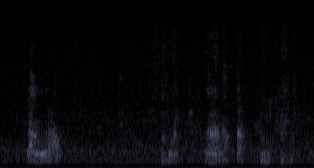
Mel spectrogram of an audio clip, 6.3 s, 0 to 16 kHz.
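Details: Indoor play between dogs: Casey, a 4-month-old Basset puppy, and his brother Charlie, a Labrador almost 15 years old. Playful growls and gruff barks come in short bursts, about five within six seconds, over a quiet room hum.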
